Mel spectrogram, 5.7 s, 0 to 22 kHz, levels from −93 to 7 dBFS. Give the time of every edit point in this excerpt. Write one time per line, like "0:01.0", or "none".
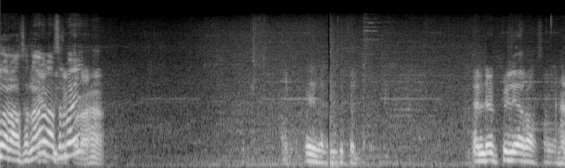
none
